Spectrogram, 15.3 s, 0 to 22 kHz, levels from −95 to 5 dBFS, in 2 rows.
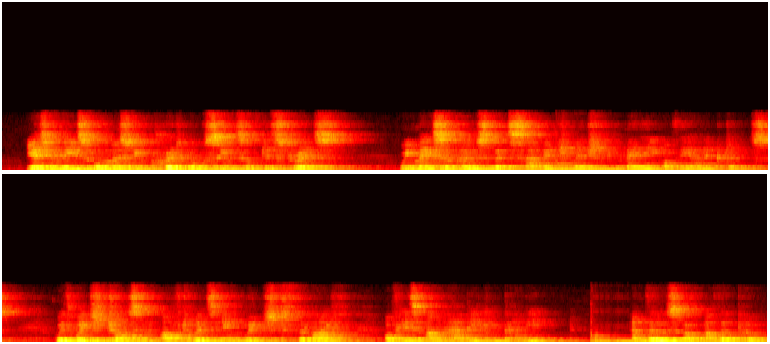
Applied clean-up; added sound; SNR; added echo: neural separator model SepFormer DNS4.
